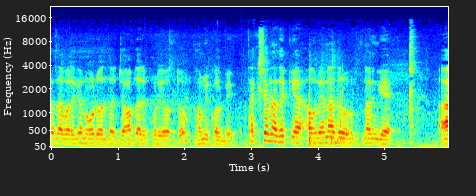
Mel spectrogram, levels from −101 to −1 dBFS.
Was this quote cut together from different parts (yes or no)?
yes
